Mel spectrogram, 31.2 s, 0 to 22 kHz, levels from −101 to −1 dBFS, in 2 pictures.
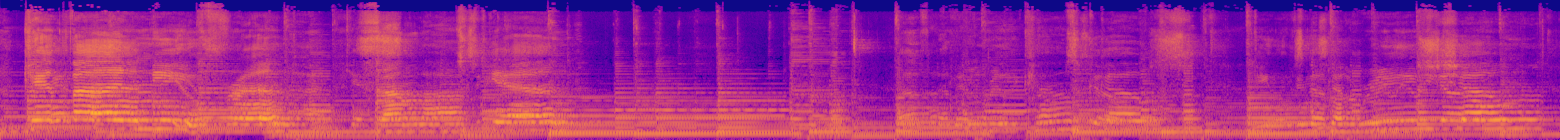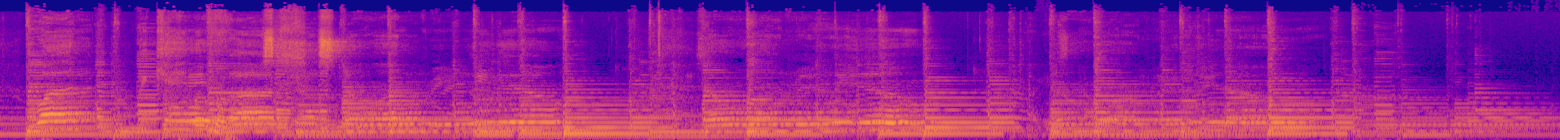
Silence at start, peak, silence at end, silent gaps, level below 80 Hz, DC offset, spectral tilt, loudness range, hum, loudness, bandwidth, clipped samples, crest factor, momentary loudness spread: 0 s; -8 dBFS; 0 s; none; -56 dBFS; under 0.1%; -3.5 dB/octave; 9 LU; none; -29 LUFS; over 20 kHz; under 0.1%; 22 dB; 14 LU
